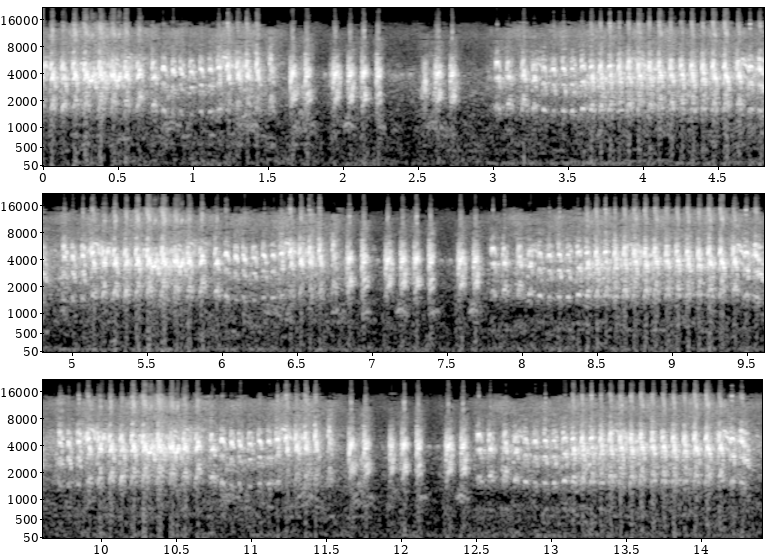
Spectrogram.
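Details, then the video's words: Eurasian tree sparrow fighting call used to lure birds: loud, sustained, high chattering in repeated bursts with short gaps between them, dense overlapping chirps throughout. "suara pikat burung gereja tarung"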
